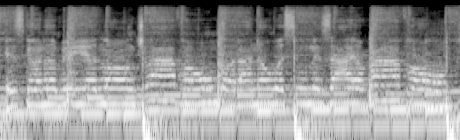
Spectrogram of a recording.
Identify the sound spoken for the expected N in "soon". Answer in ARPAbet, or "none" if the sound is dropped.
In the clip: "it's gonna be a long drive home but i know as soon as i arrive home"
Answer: N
